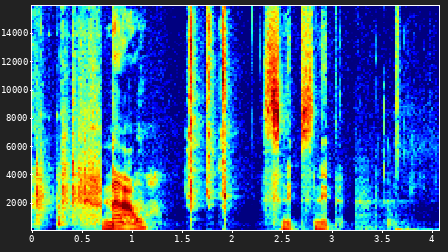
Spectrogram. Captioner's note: scissor noises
